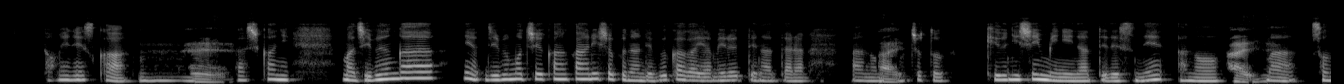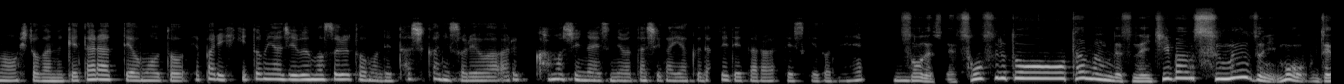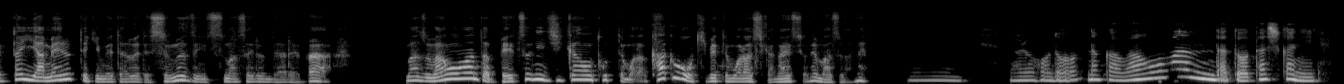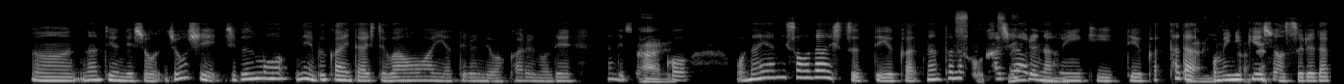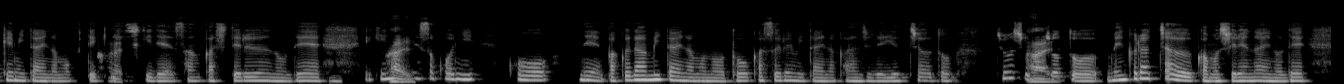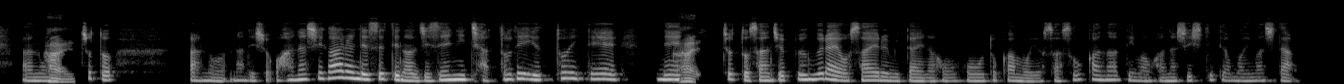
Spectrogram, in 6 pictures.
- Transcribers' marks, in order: chuckle; other noise; in English: "ワンオンワン"; in English: "ワンオンワン"; in English: "ワンオンワン"
- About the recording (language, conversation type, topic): Japanese, advice, 現職の会社に転職の意思をどのように伝えるべきですか？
